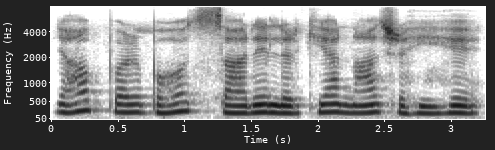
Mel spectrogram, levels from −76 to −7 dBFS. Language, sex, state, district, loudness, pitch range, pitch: Hindi, female, Arunachal Pradesh, Lower Dibang Valley, -17 LUFS, 195-215 Hz, 205 Hz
